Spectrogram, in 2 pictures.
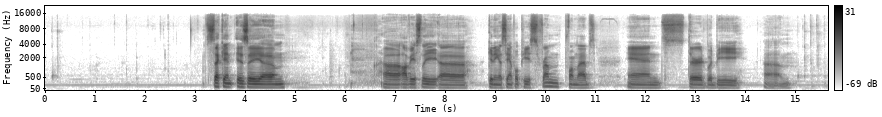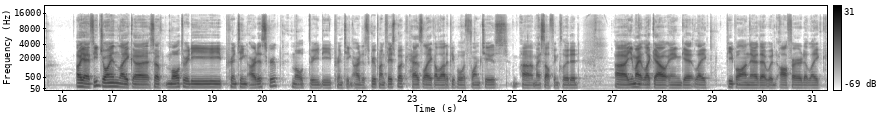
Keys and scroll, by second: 0.2 5, 14.5-18.6 typing, 20.3 s, 20.7 5, 22.6 s, 22.9 5, 23.9 s, 24.2 1, 26.5 1, 27.7-31.3 typing.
